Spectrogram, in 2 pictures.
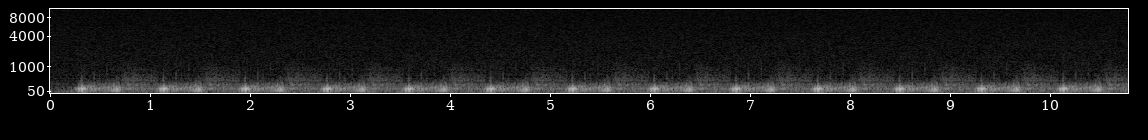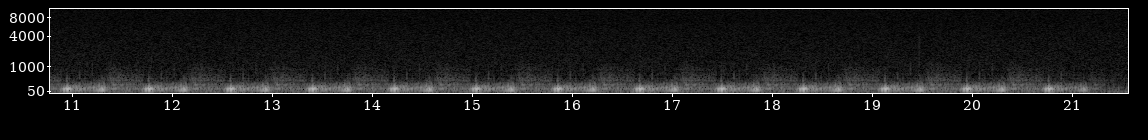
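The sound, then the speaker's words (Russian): A steady heartbeat through a stethoscope at a moderate pace, with combined systolic and diastolic murmurs heard at the second and fifth (Botkin-Erb) auscultation points; each beat is accompanied by a whooshing murmur that partly fills the gaps between heart sounds, continuing evenly for the whole stretch without any talking. “Сочетание систолического и диастолического шумов во второй и пятой точках аускультации.”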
